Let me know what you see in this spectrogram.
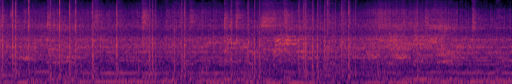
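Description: Fireworks going off in quick succession, with many sharp bangs and crackles, over loud music with a heavy bass.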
